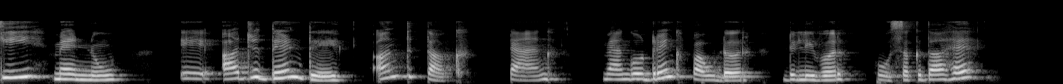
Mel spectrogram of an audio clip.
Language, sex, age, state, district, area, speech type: Punjabi, female, 18-30, Punjab, Fazilka, rural, read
